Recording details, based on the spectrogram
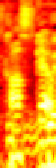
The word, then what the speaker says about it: Costco: I like that you pronounced it correctly. – Oh. Yeah, it's Costco. – With the T.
